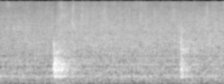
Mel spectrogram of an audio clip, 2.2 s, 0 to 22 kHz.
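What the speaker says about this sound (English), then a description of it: "I'm going to cook the mincemeat until it's ruddy brown." About 800 grams of minced meat frying in a pan gives a steady loud sizzle, broken by two brief scraping stirs, alone with no talk.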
